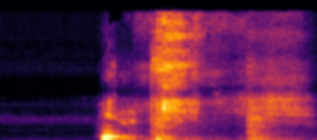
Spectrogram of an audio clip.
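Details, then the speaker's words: Person with an itchy, tickly nose in a run of sneezes: one short, sharp burst followed by a few softer, held-back bursts; stifled sneezing. "So sneezy right now. Chew. Chew. Oh my goodness. So tickly. Another sneeze."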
